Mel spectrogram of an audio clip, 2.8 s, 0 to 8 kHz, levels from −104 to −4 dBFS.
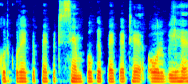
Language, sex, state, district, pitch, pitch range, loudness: Hindi, male, Bihar, East Champaran, 110 Hz, 105-110 Hz, -25 LUFS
